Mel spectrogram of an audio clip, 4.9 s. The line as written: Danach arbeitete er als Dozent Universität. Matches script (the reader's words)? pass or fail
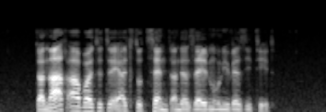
fail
